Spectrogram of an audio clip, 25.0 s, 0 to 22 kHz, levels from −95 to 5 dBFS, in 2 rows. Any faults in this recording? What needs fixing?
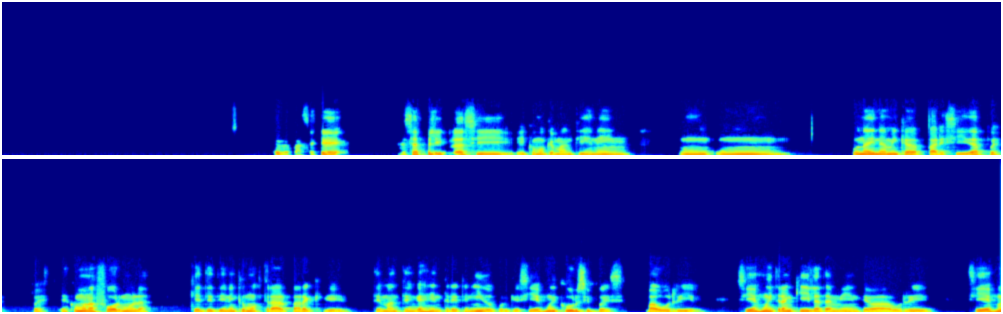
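No faults are audible in this speech recording, so nothing needs fixing.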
